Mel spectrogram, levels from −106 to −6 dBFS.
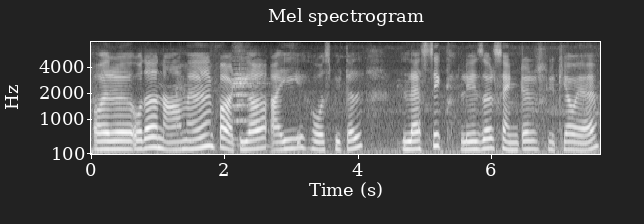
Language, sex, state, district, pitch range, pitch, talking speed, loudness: Punjabi, female, Punjab, Kapurthala, 210-245 Hz, 220 Hz, 100 wpm, -16 LUFS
